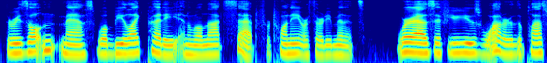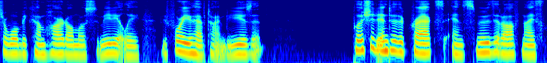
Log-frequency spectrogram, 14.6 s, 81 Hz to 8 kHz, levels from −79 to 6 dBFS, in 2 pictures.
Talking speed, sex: 200 wpm, female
